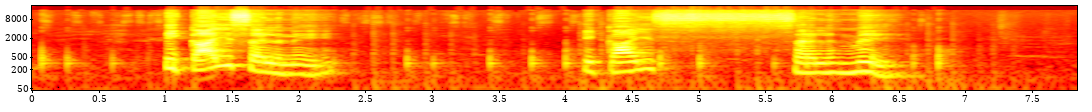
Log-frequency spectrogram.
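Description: Marker or chalk writing on a board during a Class 12 chemistry lecture on the solid state, short rapid scratchy strokes close by, partly under someone speaking Hindi.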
